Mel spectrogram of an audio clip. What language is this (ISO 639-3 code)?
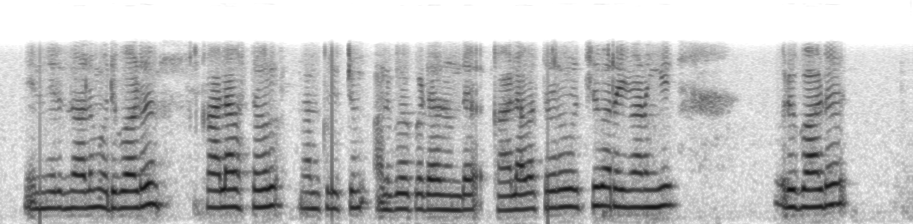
mal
